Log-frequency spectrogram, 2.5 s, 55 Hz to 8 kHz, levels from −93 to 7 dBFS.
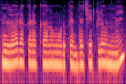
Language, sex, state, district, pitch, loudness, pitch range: Telugu, female, Telangana, Hyderabad, 185 Hz, -13 LUFS, 180-195 Hz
